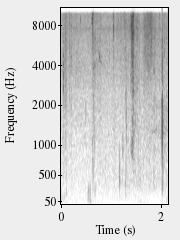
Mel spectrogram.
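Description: Footsteps on a stony dirt path: irregular short steps of people walking.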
